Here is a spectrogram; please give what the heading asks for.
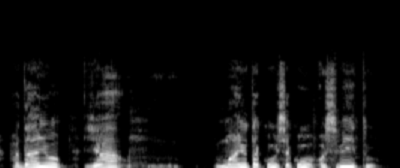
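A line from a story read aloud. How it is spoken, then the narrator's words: Shout from distance. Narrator (Ukrainian): крикнув Кін за 5 кроків від Конфуція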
